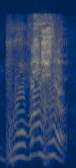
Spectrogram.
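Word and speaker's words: भुवः: भुव क्या हो जाएगा भुव के व के बाद दो बिंदु है ना वो बिंदू भी बहुत इंपोर्टेंट है उनका भी उच्चारण करना है उनका उच्चारण क्या होता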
